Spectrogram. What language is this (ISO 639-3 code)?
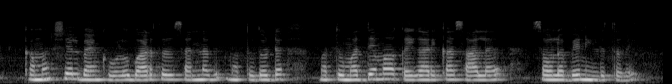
kan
